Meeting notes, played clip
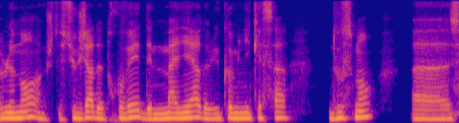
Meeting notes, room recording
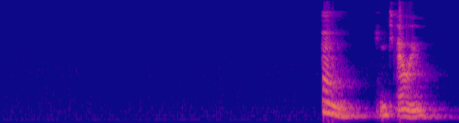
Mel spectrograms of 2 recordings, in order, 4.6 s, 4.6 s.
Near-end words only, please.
Mmh. OK, oui.

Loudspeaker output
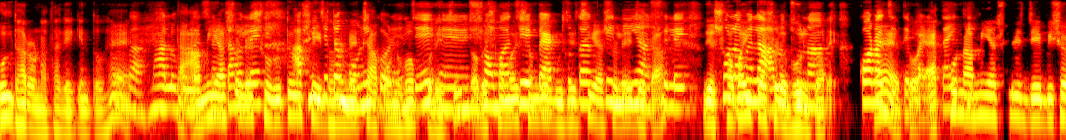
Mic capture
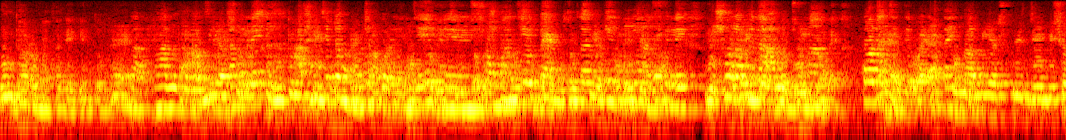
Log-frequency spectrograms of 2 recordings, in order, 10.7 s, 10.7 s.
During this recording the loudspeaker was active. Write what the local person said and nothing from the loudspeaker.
none

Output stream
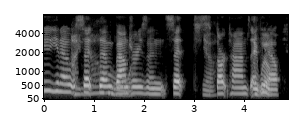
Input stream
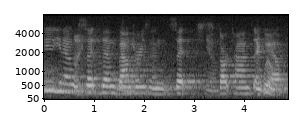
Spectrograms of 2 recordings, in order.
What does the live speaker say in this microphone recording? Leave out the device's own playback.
none

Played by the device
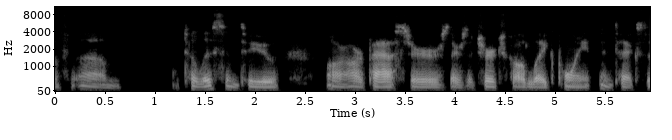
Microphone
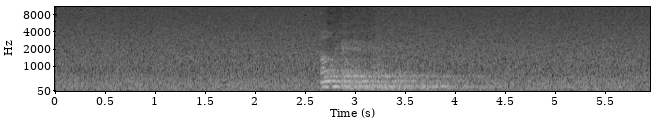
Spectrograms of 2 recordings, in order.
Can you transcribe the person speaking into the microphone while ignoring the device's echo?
Okay.

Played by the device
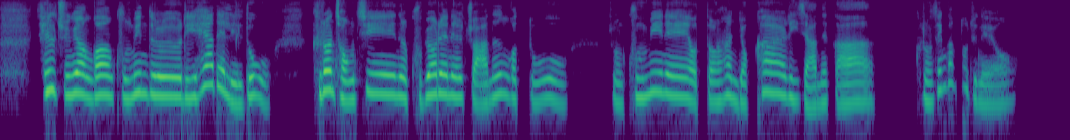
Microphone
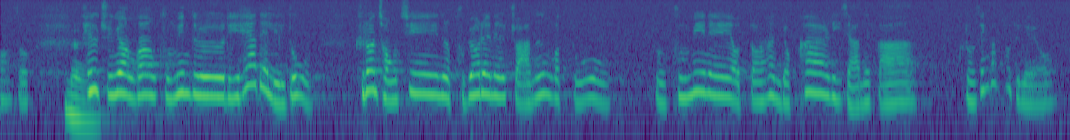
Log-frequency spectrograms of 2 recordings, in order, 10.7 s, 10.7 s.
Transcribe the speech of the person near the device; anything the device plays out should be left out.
네.

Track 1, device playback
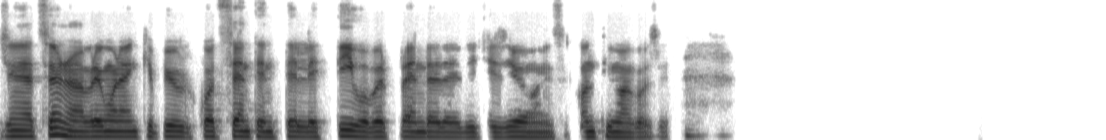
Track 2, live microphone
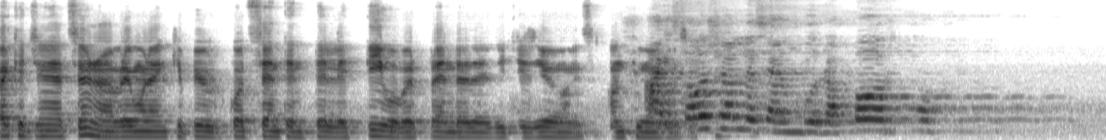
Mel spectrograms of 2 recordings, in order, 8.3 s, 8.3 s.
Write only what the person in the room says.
hai social, se hai un buon rapporto.

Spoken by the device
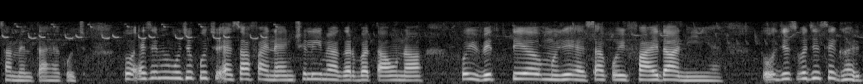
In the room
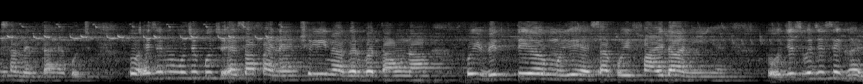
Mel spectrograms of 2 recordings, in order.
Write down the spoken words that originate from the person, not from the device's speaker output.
none

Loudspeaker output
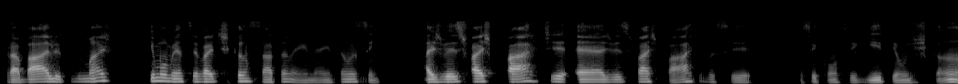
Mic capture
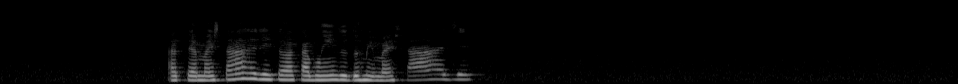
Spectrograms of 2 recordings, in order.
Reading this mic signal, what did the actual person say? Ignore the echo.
até mais tarde", então eu acabo indo dormir mais tarde.

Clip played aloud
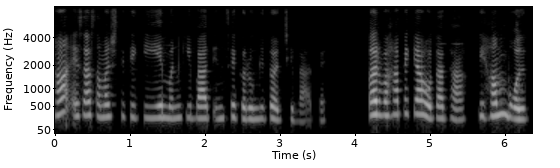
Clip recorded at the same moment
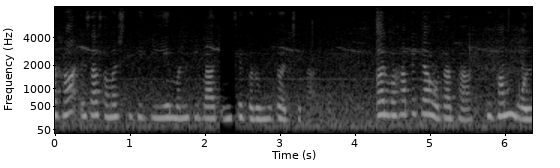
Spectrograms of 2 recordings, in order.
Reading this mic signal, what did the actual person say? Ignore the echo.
none

